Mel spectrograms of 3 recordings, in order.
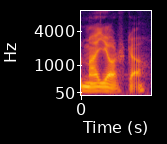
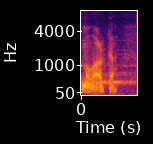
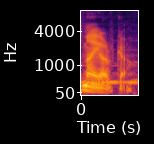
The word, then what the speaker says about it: Mallorca: has malarka over here or mayarka actually it's not pronounced malarka it's my arca with a yi sound i could hold on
